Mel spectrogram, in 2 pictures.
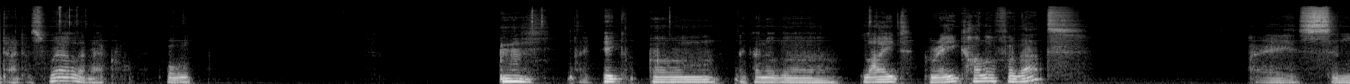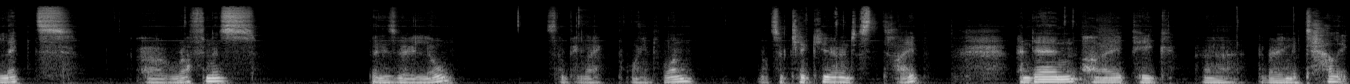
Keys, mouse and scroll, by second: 0.7-3.4 drag, 5.2 click, 10.2-10.8 scroll down 1, 11.3-12.5 scroll down 1, 12.5-15.2 scroll down 3, 15.2-19.3 drag, 19.6-21.8 drag, 24.0-27.0 drag.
